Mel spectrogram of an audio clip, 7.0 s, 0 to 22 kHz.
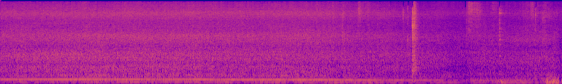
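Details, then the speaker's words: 1991-1992 Robeson 2393 fan after its warped plastic blade hub was replaced with a spare blade: steady low hum, even airy whoosh, and the motor buzz is gone; running smoothly. "And the buzzing stopped from the motor. Sounds good now."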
